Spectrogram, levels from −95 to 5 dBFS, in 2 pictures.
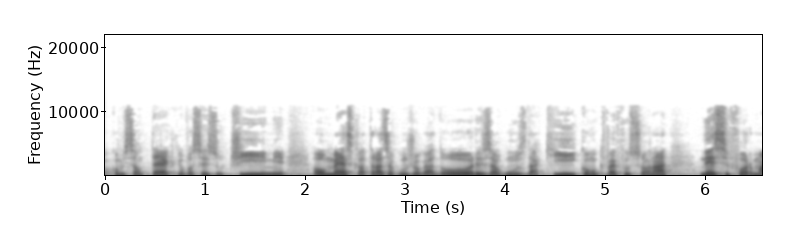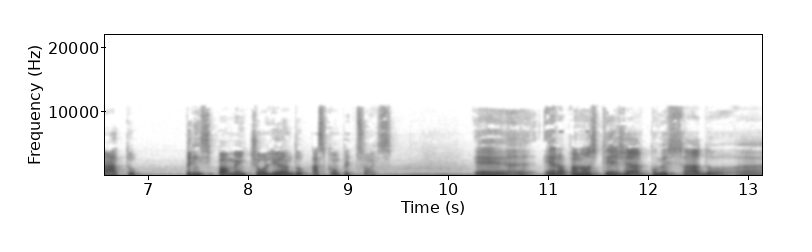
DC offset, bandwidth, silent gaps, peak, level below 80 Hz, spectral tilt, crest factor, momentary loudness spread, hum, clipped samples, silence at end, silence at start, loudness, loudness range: under 0.1%; 11.5 kHz; none; -10 dBFS; -46 dBFS; -6 dB/octave; 20 dB; 11 LU; none; under 0.1%; 0 s; 0 s; -30 LUFS; 2 LU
